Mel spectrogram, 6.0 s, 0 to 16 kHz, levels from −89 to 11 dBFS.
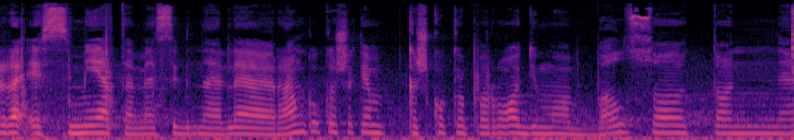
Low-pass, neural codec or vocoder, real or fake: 14.4 kHz; vocoder, 44.1 kHz, 128 mel bands every 256 samples, BigVGAN v2; fake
